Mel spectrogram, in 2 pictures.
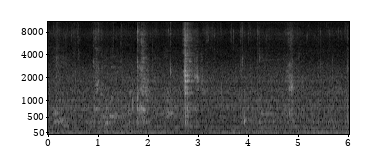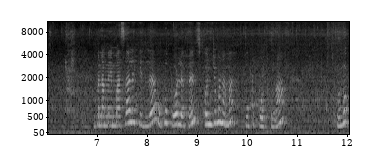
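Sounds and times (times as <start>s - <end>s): spatula scraping a pan: 0.4s - 3.3s, 4.6s - 5.2s, 6.3s - 6.9s.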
